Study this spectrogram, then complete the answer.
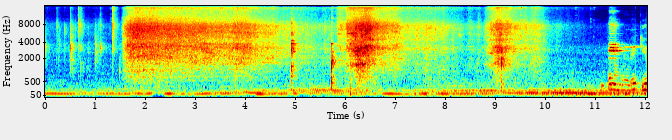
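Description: Mustard seeds and urad dal sizzle and crackle in hot oil for a spinach keerai masiyal, with bursts of frying hiss that swell and fade in waves and a few stirring clinks near the end.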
